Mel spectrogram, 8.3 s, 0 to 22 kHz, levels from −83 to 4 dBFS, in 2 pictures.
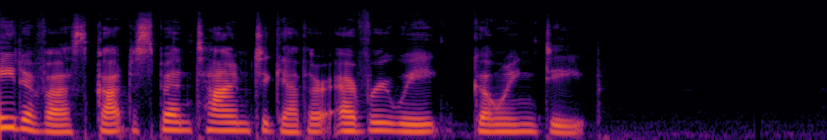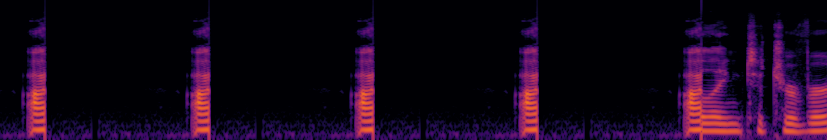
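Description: At 4.36 s the playback or stream most likely stalled and kept resending the last fragment it held, producing a broken-record loop: a 0.82 s stretch of speech repeats exactly, four times back to back, until 7.64 s, and whatever should have followed is missing.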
